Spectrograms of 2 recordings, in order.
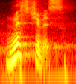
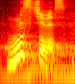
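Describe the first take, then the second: First: The word is said with three syllables. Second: The same.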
